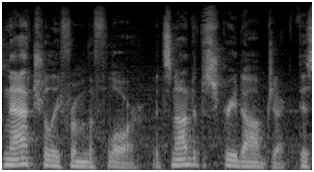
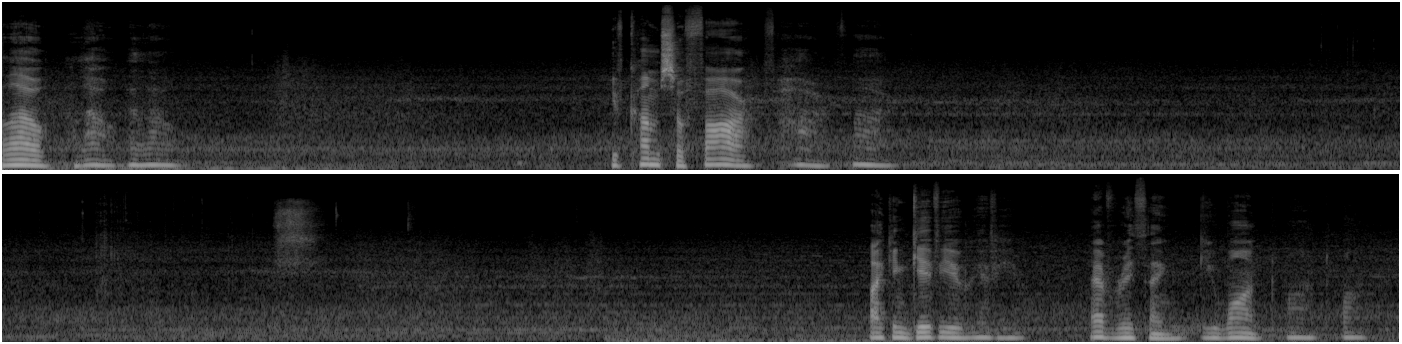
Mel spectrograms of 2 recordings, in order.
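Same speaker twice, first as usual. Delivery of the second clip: very soft, breathy, otherworldly feminine whisper; 11 dB quieter than usual. Voicing a blue flame shaped like a woman as it speaks, ethereal voice. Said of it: "the blue flame is speaking with this very ethereal voice".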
